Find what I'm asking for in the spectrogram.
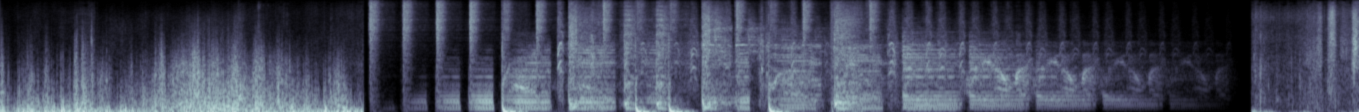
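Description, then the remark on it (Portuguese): Strong wind roars and buffets the microphone for the first few seconds, loud, on a mountain hiking trail. Then a different stretch of rhythmic, tonal sounds takes over, with a brief burst of wind noise returning at the end. “Que merecia gravar o vento aqui onde eu tô agora.”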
